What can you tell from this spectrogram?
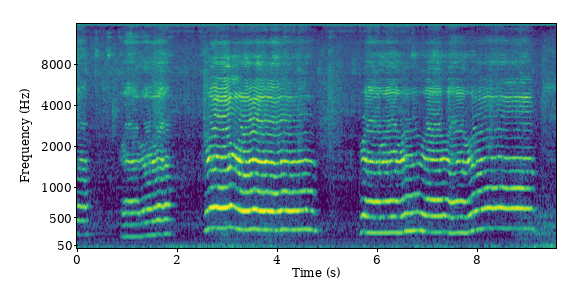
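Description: A wordless voice humming a slow melody in long held notes with a slight vibrato, sliding up into some notes, with short pauses between phrases.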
